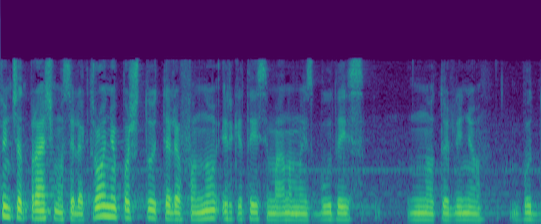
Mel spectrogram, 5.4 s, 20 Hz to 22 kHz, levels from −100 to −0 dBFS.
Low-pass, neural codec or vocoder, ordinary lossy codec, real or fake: 7.2 kHz; none; MP3, 48 kbps; real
